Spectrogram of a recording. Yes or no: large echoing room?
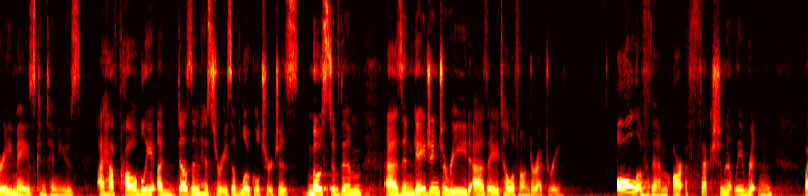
yes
